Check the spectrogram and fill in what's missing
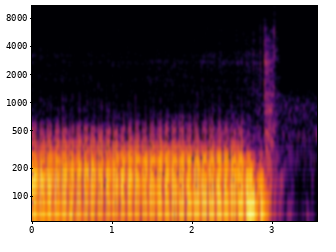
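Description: A motorcycle engine runs at a steady, loud idle after being washed, its rhythmic low pulsing continuing for about three seconds before it cuts off abruptly, leaving near silence.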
